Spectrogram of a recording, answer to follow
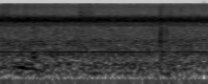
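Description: Room tone: a steady hiss with a faint, constant hum, in a brief pause between spoken sentences.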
